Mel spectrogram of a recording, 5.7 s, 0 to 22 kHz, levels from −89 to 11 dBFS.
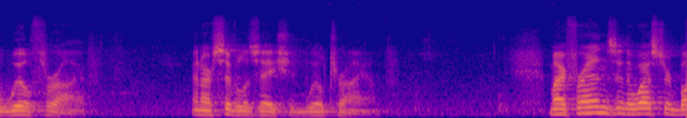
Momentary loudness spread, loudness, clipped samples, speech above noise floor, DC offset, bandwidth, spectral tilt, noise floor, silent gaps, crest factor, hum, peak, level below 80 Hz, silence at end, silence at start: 17 LU; -28 LUFS; under 0.1%; 33 dB; under 0.1%; 12 kHz; -6 dB/octave; -61 dBFS; none; 20 dB; none; -10 dBFS; -80 dBFS; 0 s; 0 s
